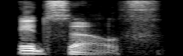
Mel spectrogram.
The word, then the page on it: itself: British English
